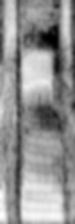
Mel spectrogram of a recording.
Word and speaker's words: Scaines: Scaines, rhymes with stains.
